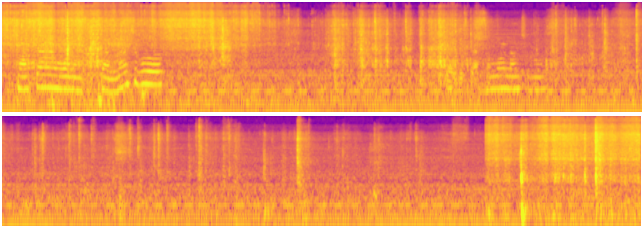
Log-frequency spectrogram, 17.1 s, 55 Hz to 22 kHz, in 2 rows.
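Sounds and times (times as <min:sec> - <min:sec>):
grocery packages tapping: 0:00.0 - 0:03.8, 0:15.0 - 0:17.0
plastic packaging rustling: 0:00.0 - 0:06.2, 0:15.0 - 0:17.0.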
